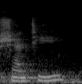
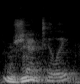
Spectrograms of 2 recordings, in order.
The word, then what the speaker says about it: Chantilly: mimicking bobbin lace so you've probably heard of shanty chantilly as most of us americans say and uh even though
